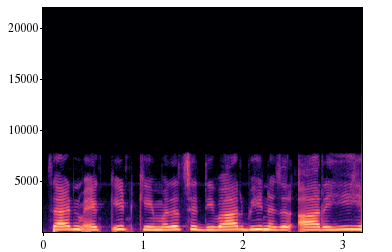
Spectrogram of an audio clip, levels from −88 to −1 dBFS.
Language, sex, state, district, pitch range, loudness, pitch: Hindi, female, Jharkhand, Garhwa, 275-310 Hz, -13 LUFS, 295 Hz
